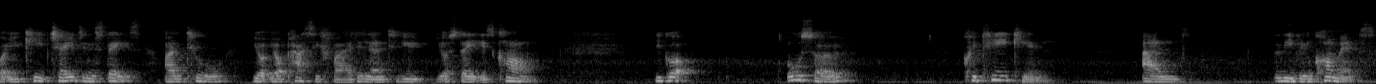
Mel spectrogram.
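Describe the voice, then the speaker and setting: In a room with audible echo, a man speaks at a very slow pace with ordinary pitch variation and long, frequent pauses. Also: medium pitch for a man. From south London (Catford). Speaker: tarot/oracle card reader. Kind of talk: psychic oracle reading, casual monologue. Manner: casual, conversational.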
